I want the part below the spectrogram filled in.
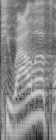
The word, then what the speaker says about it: Puyallup: And that is like a weird, like, Puyallup.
